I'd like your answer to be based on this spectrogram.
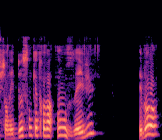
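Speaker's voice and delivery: excited bragging. Real, not acted. Streamer proudly showing viewers his gold chests, excited. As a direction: show off your treasure, thrilled.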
